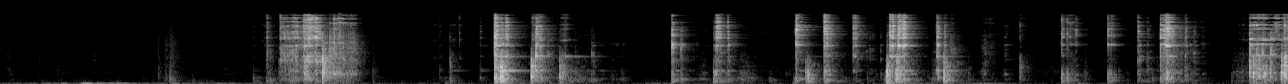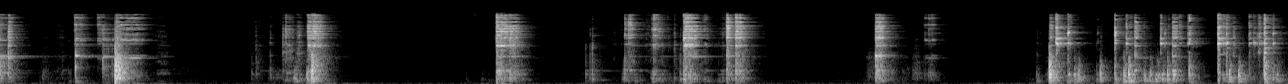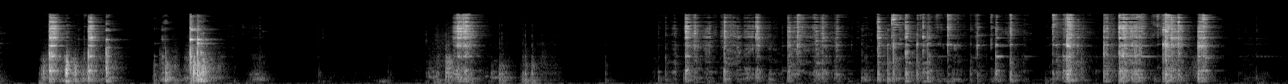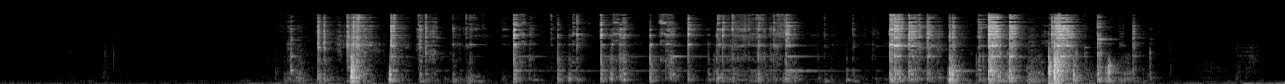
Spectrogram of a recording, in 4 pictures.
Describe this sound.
dishes rattle 01
Household, Kitchen, Noise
